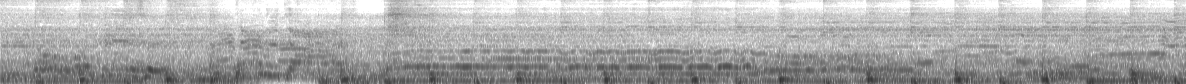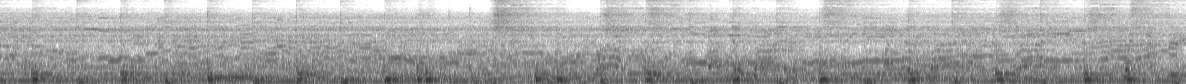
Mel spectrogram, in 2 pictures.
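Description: Live rock band playing: a male singer over electric guitars, bass and a steady drum beat. The bass and kick drop out briefly about three seconds in before the full band comes back.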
